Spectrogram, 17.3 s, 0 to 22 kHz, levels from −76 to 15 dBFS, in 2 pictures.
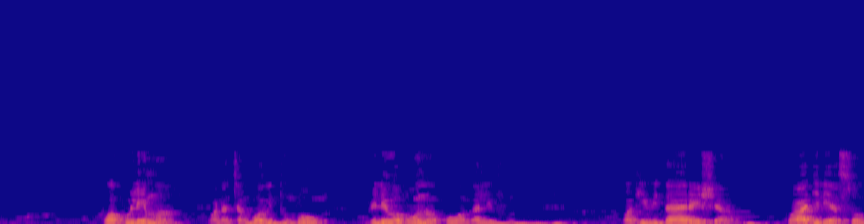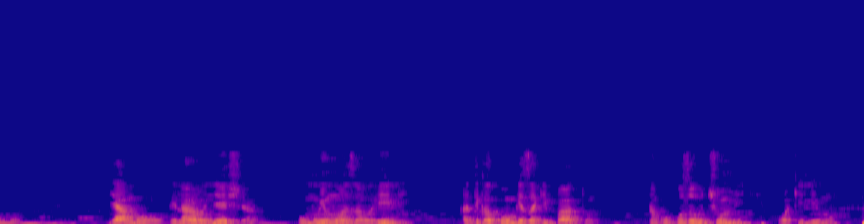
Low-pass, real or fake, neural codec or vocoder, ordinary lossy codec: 7.2 kHz; real; none; MP3, 64 kbps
